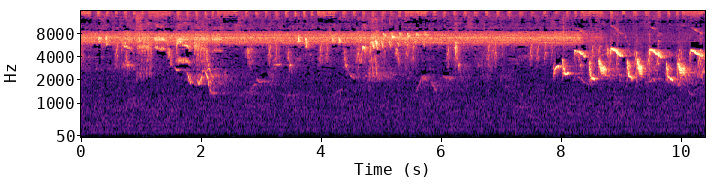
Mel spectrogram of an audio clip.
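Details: Birds singing in a park: a dense mix of high chirps, twitters and thin whistles under a steady high hiss, ending with a run of sharp, rapidly repeated sweeping notes over the last two seconds.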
